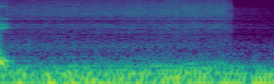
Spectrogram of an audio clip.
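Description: Deep, low rumbling drone from the news report's background sound bed, pulsing about twice a second, with a faint hiss above it that cuts off suddenly near the end.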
